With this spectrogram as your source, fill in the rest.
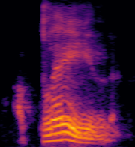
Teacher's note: you're not pronouncing the D sound in the end.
